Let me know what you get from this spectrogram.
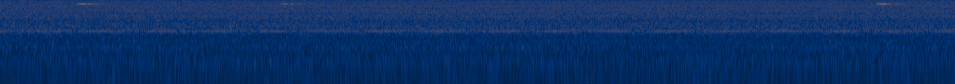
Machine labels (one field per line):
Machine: fan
